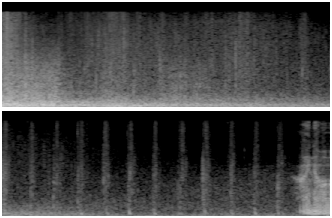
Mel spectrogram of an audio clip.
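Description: Confringo fire-blast spells explode in the video game Hogwarts Legacy. A loud, close burst opens the sequence and fades into a long rumbling tail. A run of sharp footsteps follows, then a second heavy blast hits at the end.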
